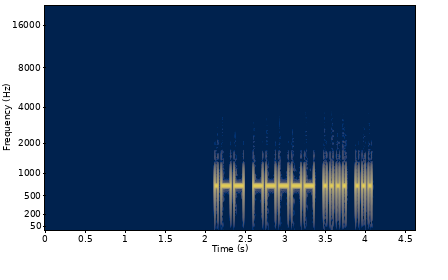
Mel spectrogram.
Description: Morse code, heard as a keyed tone, about 29 wpm, 700 Hz. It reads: W0HS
